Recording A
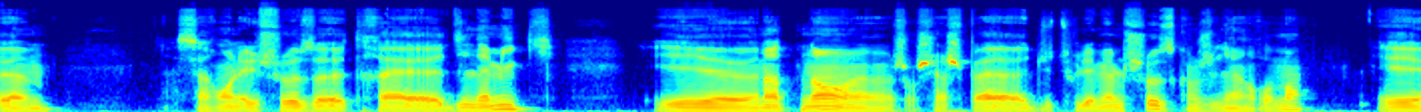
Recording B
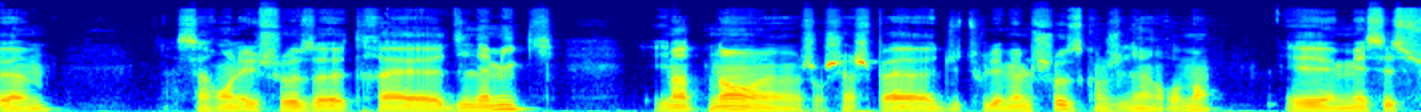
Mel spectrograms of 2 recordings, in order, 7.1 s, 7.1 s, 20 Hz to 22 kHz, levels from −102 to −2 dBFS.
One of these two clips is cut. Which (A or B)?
B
